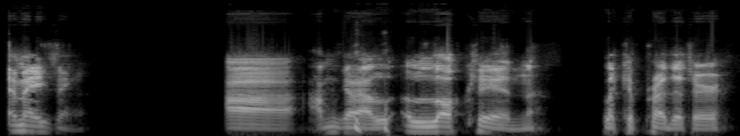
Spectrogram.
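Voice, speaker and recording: A man playing in a tabletop game, making deadpan jokes in and out of character. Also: low-pitched, unhurried, no echo. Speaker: player. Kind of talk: tabletop role-play. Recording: dull lo-fi mic, dry.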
